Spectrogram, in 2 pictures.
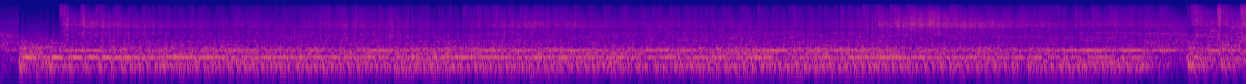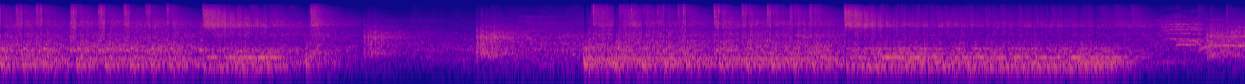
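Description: Southern lion dance percussion band playing: a big drum, gong and clashing hand cymbals in a fast, dense rhythm with a ringing sustain. The playing eases briefly about twenty seconds in, then comes back in full.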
